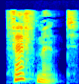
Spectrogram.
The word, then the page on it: feoffment: British English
